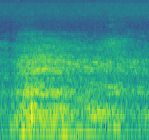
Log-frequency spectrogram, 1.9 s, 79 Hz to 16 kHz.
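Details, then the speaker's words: Copart car, believed to be a direct-injection 3.6 V6, parked and revved: a smooth, even rev with no knocks, ticks or rattles. There is no check engine light, a slight power steering whine, and the AC works. The engine sounds healthy. "all right it is running good there's no check engine light so that's a good thing"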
